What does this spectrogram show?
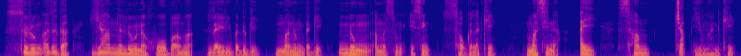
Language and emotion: Manipuri, fearful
